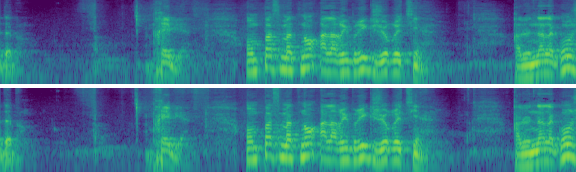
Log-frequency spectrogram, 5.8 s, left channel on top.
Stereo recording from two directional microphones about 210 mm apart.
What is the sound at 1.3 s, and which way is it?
Speech, 30° right (ahead or behind).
